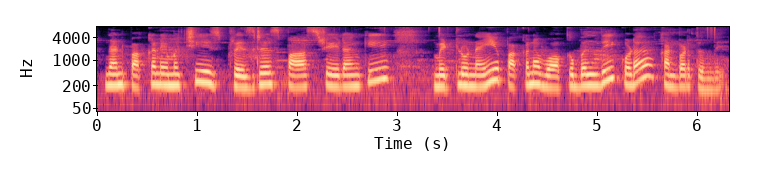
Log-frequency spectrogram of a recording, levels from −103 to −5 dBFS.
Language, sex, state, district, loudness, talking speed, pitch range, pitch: Telugu, female, Telangana, Nalgonda, -14 LUFS, 115 wpm, 195-230 Hz, 210 Hz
